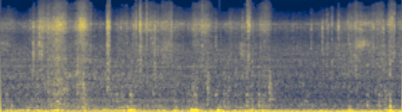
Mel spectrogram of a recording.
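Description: Cloth rustles as items are moved about.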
